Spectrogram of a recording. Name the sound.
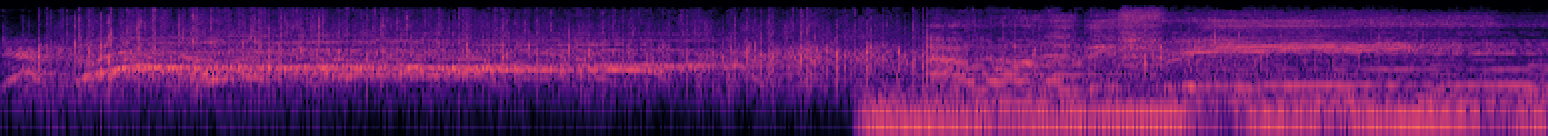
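crowd applause and cheering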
